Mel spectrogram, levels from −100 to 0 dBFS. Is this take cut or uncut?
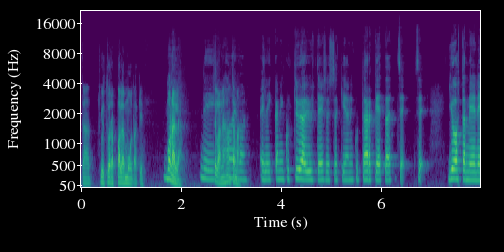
uncut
